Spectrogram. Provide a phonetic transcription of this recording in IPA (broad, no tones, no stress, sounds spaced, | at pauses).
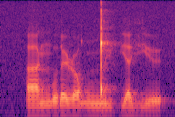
ʔ a ŋ o ɾ ə ɭ ɔ ŋ͡ǃ y pʲ a vʲ ø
